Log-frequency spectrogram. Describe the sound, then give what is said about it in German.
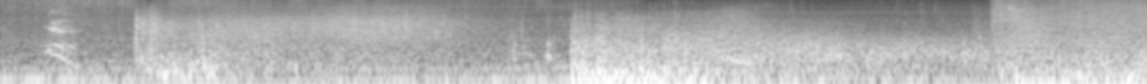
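A heavy cannon fired at a ship booms, then crashing, splintering wood and debris roar on as the cannonball tears a large hole in the vessel, with further loud bursts of breaking and rumbling layered on top, no voices. “Zusammen mit dem Hafenmeister brachten sie die Kanone in Stellung und Ernesto Porto entzündete das Schießpulver”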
